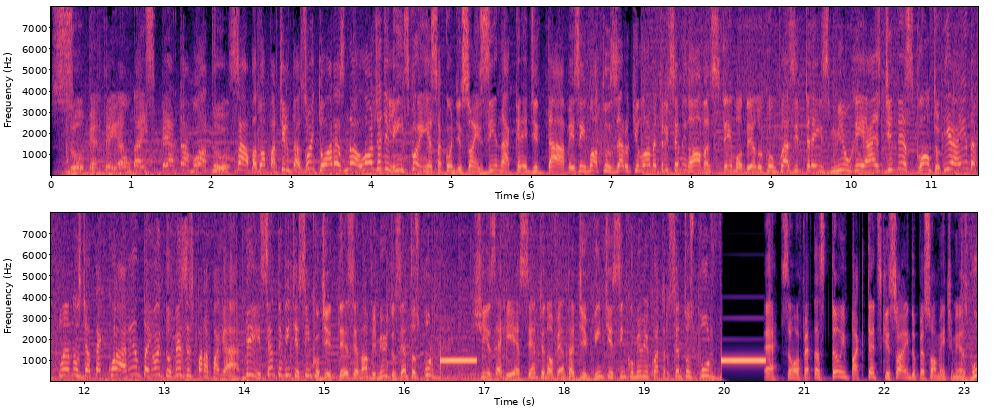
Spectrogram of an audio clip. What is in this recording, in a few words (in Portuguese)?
spot radio feirao motos locucao publicitaria; sperta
